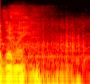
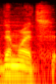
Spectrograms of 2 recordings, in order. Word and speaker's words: Dimwee: All right, here we go, Dimwee. And yes, I am okay. But my name is not Dimwit. It's Dimwee. The T is silent.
